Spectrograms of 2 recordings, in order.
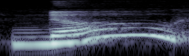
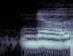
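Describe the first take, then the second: First: High, loud, drawn-out cry of disbelief; astonished exclamation. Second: Said in the usual way. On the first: A narrator's reading. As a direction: exclaim it in amazed chorus. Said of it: "said all the ladies together". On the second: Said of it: "said Georgie without emphasis".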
